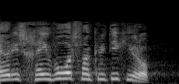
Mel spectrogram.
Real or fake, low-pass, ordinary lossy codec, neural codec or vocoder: real; none; none; none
